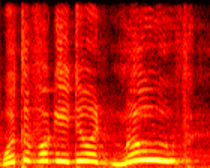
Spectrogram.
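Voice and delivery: retold outburst at a stubborn game; exasperated yelling at game. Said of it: "I'm talking to the thing".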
